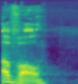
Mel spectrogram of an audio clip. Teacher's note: esse F aqui, ele não tem som de F, ele tem som de V. Então, quando a gente junta com all, vira of all.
